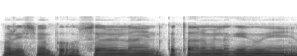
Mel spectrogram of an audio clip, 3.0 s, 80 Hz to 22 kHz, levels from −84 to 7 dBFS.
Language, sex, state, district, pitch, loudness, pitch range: Hindi, male, Jharkhand, Deoghar, 105 Hz, -16 LUFS, 105-110 Hz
